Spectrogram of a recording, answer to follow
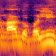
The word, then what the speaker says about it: नागवली: थोड़ा बहुत अगर एक आधा लेटर चेंज हो जाए तो प्रोनाउंसिएशन का डिफरेंस होता है, ध्यान देना। नागवती को नागवती नहीं बोला था, नागवली बोला था।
